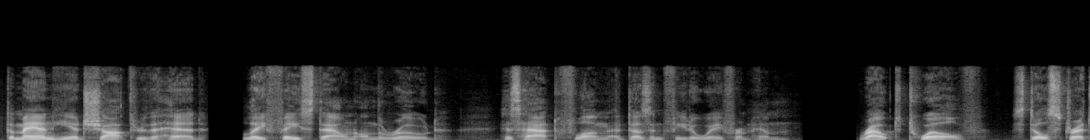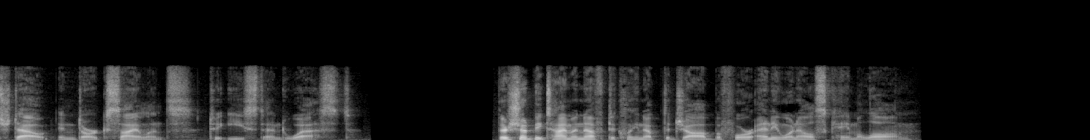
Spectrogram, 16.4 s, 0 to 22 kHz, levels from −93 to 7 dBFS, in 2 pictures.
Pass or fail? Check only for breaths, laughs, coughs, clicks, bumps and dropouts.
pass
